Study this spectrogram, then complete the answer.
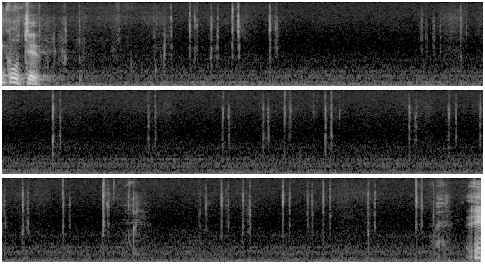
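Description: Calculator buttons click softly.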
